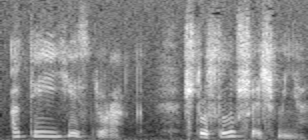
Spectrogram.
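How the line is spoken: Gloomy. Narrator (Russian): ответила она мрачно

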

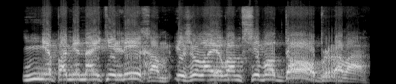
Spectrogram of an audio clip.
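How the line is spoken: Male shouting. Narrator (Russian): крикнул он

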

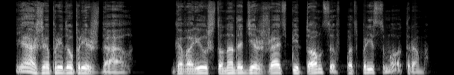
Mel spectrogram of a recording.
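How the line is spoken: Hissing, barely restrained anger. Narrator (Russian): звук, похожий то ли на шипение пара, то ли на выдох того, кто с трудом сдерживает гнев

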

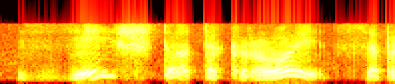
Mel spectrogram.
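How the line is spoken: Muttered through clenched teeth. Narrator (Russian): пробормотал он сквозь зубы

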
